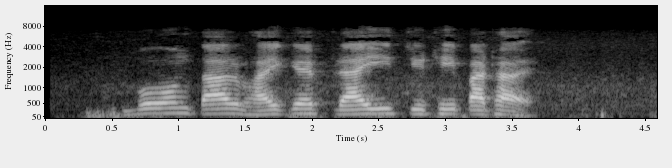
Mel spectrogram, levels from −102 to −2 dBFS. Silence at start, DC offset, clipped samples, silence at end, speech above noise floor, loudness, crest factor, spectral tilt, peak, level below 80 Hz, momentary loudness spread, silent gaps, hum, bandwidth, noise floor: 0.3 s; under 0.1%; under 0.1%; 0.95 s; 26 dB; -29 LUFS; 20 dB; -5.5 dB/octave; -12 dBFS; -60 dBFS; 10 LU; none; none; 7.8 kHz; -55 dBFS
